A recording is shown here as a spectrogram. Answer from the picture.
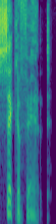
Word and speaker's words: sycophant: the next noun is sycophant this word has three syllables and the stress is on the first syllable cofant the spelling May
